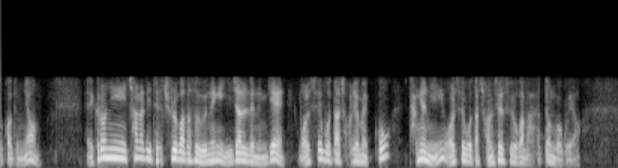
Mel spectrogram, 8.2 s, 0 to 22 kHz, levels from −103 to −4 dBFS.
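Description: Throughout, the AMR narrowband mobile codec leaves buzzy, synthetic speech, consistent with roughly 7.4 kbps, and a spectrogram shows nothing above 4 kHz. Lost AMR speech frames cause brief warbling dips at 2.10–2.15 s and 4.62–4.71 s, each consistent with one missing frame. At 7.06–7.23 s, a longer drawn-out fade suggests about five frames lost. The waveform shows each event as a sagging envelope.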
